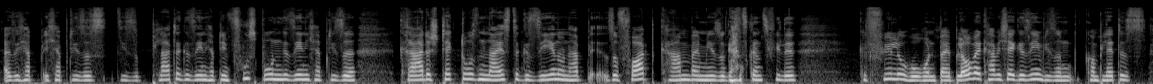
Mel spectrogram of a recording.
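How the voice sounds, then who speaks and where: A woman's voice: medium pitch, steady tone, fairly quick, mellow, dry recording, studio quality. A woman from East Germany speaking reflectively as a radio journalist in a casual panel discussion, often reworking her sentences midway.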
